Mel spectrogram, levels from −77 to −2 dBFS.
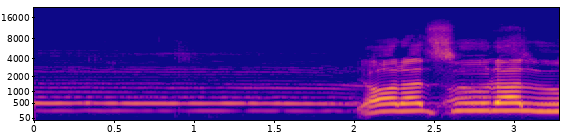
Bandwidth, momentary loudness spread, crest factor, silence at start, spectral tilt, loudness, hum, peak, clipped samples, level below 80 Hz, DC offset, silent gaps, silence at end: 14.5 kHz; 19 LU; 20 dB; 0 s; -3.5 dB/octave; -23 LUFS; none; -8 dBFS; under 0.1%; -82 dBFS; under 0.1%; none; 0 s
